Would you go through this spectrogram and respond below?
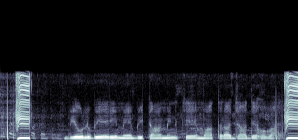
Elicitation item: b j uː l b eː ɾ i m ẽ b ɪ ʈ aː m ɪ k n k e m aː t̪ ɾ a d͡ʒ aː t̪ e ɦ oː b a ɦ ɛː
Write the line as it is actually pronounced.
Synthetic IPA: b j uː l b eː ɾ i m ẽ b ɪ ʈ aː m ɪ n k e m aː t̪ ɾ a d͡ʒ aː d̪ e ɦ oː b a ɦ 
